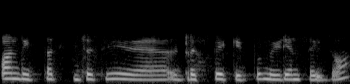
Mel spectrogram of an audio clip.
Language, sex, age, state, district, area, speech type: Kannada, female, 18-30, Karnataka, Hassan, rural, conversation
